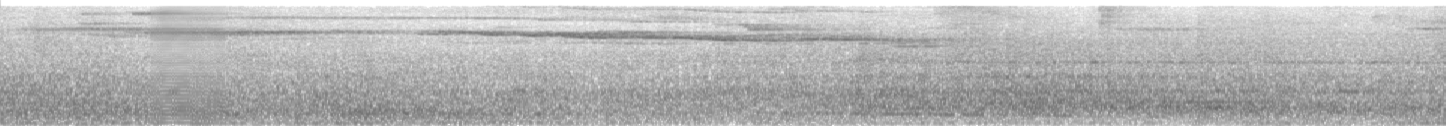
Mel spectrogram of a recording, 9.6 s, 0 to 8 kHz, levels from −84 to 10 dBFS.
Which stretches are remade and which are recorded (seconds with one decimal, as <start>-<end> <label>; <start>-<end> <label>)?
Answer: 0.0-1.0 recorded; 1.0-1.5 remade; 1.5-9.6 recorded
